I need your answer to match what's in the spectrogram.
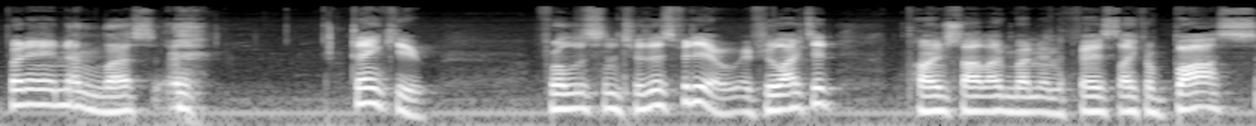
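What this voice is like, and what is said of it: Sick, rough-throated voice. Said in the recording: “I'm still a little sick at this point in time, which is, you can probably tell by my throat and the way my voice sounds.”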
